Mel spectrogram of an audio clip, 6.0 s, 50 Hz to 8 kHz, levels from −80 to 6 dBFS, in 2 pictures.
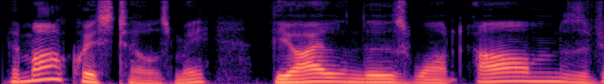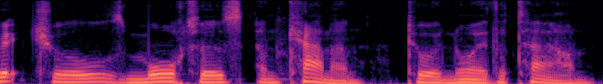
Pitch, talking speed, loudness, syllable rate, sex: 120 Hz, 160 wpm, -18 LUFS, 4.3 syllables/s, male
